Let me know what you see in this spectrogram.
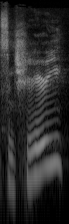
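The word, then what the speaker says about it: Cenchreae: sailed he had cut his hair off at centuy that's how you pronounce it because of a vow that he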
